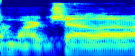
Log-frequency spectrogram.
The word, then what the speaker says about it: Marcello: Is that the right way of pronouncing your surname, Mark? Hello, Marcello. I'm kind of easy on it. Usually the soft C, though.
